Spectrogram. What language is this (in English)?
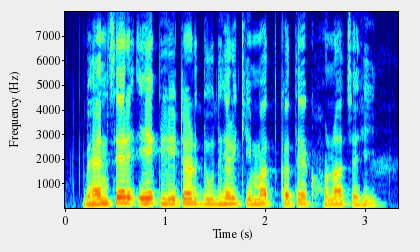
Magahi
